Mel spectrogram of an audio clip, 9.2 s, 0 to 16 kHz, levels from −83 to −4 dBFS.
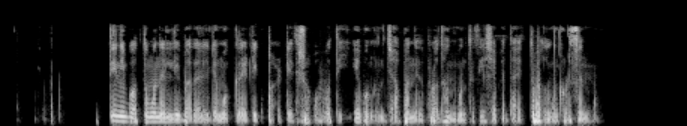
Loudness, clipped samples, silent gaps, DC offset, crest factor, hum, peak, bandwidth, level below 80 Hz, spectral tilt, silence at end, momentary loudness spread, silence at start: -19 LUFS; under 0.1%; 1.39-1.43 s; under 0.1%; 20 dB; none; -2 dBFS; 8 kHz; -48 dBFS; -5 dB/octave; 1.2 s; 10 LU; 1.25 s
